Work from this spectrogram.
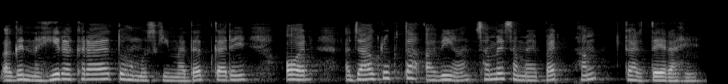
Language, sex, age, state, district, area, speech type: Hindi, female, 30-45, Madhya Pradesh, Bhopal, urban, spontaneous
